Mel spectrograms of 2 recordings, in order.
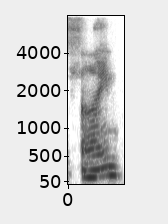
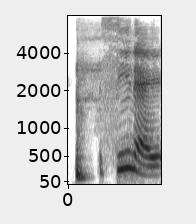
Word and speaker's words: Cine: You know, the the first song is it called sign? Is that how it's pronounced? I It's funny like No, it's Well, it's funny it kind? Cine is what we say.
